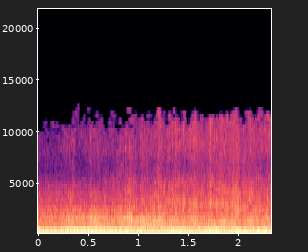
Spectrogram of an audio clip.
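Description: NASCAR stock cars' engines droning steadily on track, heard through the race broadcast as several held tones that drift slightly in pitch.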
